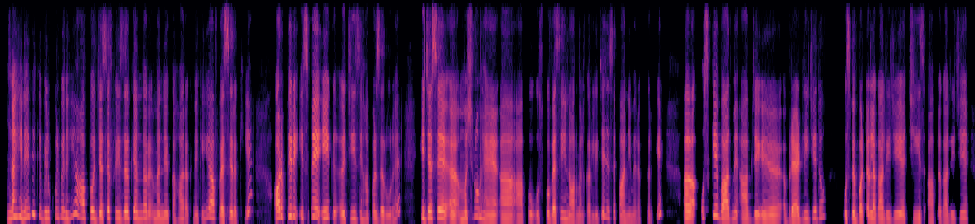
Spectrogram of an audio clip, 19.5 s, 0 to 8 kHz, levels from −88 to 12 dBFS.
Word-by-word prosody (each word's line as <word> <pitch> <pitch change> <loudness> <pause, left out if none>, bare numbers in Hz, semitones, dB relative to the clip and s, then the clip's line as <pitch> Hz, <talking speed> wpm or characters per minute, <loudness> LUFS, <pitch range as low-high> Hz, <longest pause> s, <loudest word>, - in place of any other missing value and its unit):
नहीं-नहीं 285 +2 +2
देखिए 375 -6 -2
बिल्कुल 240 +4 -4
भी 275 -1 -4
नहीं 245 - -4
आप 260 -8 0
जैसे 225 +3 +4
फ्रीज़र 245 -1 +1
के 255 - +2
अंदर 230 -1 -1
मैंने 215 0 -2
कहा 205 +3 -7
रखने 195 -1 -8
के 215 +3 -12
लिए 280 +6 -7
आप 265 -1 +4
वैसे 190 +4 +2
रखिए 455 - -6 0.5
और 270 +3 +9
फिर 330 0 +5
इसमें 310 +1 0
एक 270 -1 +4 0.3
चीज़ 240 -2 -6
यहाँ 210 0 -8
पर 225 - -1
ज़रूर 175 -2 -4
है - - -8 0.5
कि 265 - +3
जैसे 250 +2 +6
अ, 215 -2 +3
मशरूम 240 +8 -2
हैं 200 -3 +1
अ - - -18
आप 195 -1 -1
उसको 210 +2 -5
वैसे 195 +3 +2
ही 225 - -3
नॉर्मल 185 -1 -4
कर 170 -2 -9
लीजिए 175 - -6
जैसे 260 -3 -10
पानी 160 +2 -3
में 170 -2 -12
रख - - -16
करके। 175 - -8 0.4
अ, 230 -1 +8
उसके 315 +6 0
बाद 215 0 +6
में 235 -1 -4
आप 210 -2 -2
जी 220 - +1
ए, 200 -3 0
ब्रेड 185 +2 +3
लीजिए 230 +3 -4
दो, 275 +3 -11 0.4
उसमें 220 -1 +1
बटर 175 +4 +2
लगा 210 -1 +2
लीजिए 220 +1 -3
या 210 - 0
चीज़ 200 -1 -8
आप 180 0 -5
लगा 180 0 -4
लीजिए 220 +3 -7
220 Hz, 195 wpm, -21 LUFS, 195-255 Hz, 0.5 s, और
